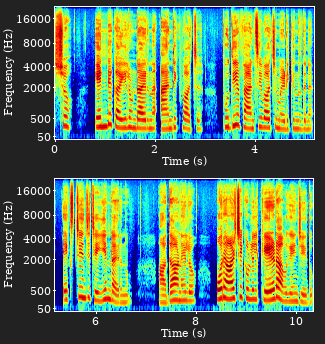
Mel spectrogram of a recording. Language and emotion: Malayalam, sad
